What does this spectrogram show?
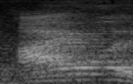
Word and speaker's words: Iowa: even know Iowa right so no not Ohio Iowa is spelled i-o-w-a in Indonesian you'd say eelwa there's Iowa Ohio and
